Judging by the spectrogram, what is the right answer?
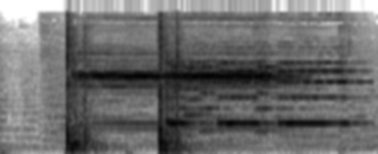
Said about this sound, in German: Dazu werden sie auf ihre Buzzer klicken. Bitte testen.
